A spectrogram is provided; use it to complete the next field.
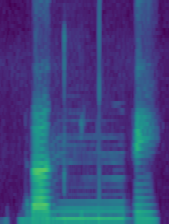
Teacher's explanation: We're holding the sound of the noon because of the sound of noon gunna.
